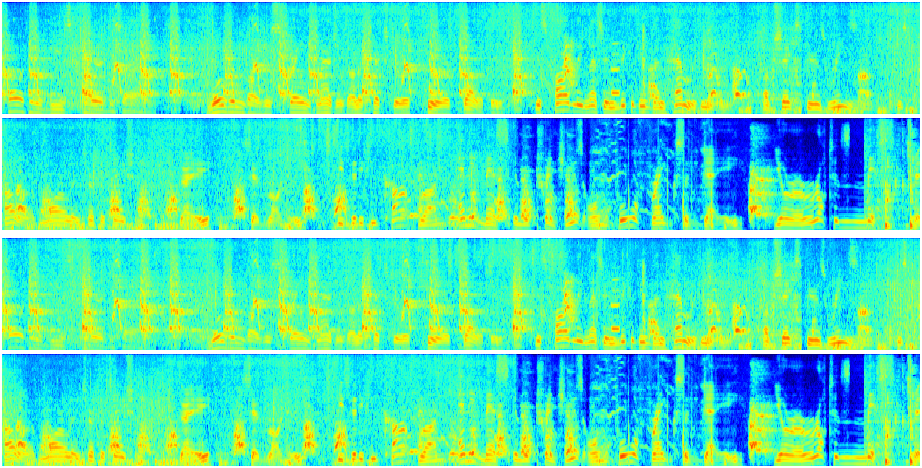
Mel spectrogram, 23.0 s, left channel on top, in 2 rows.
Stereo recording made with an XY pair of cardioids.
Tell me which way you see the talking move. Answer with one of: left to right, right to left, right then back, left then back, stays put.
left to right.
